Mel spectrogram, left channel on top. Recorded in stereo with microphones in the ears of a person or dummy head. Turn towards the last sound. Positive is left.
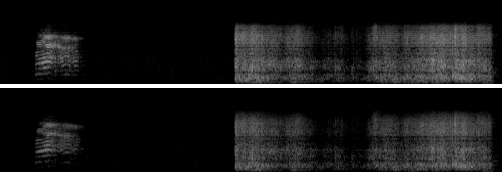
turn(degrees=10)  # may be behind; listen again after turning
